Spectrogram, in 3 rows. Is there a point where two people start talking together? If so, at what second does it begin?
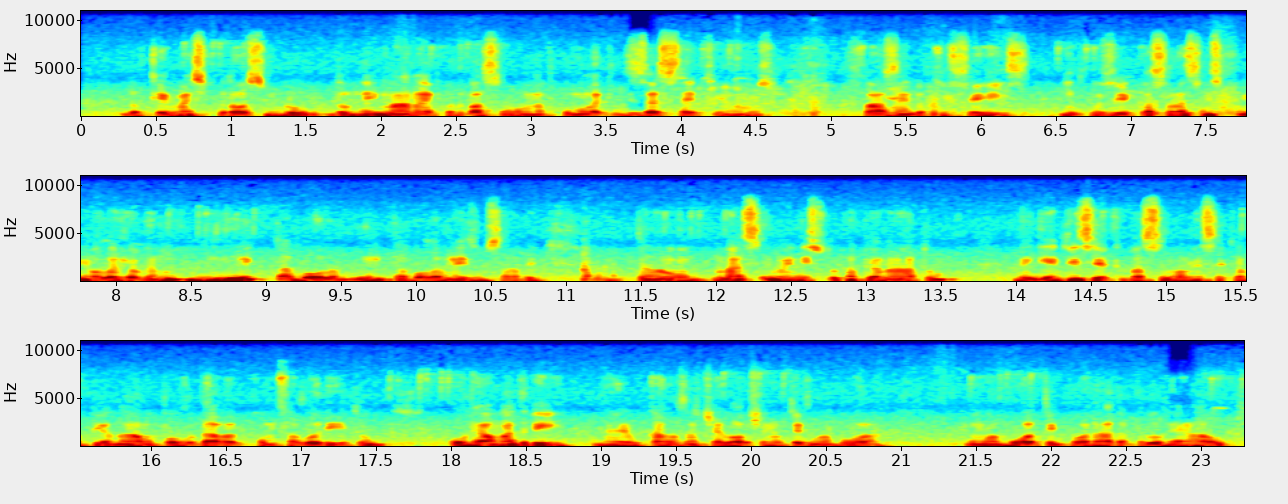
none

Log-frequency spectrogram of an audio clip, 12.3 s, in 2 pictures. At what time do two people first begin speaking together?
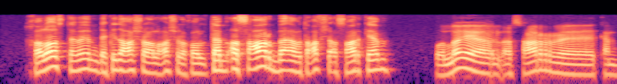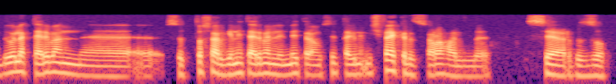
none

